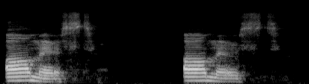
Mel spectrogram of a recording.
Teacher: you definitely hear the t at the end of almost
